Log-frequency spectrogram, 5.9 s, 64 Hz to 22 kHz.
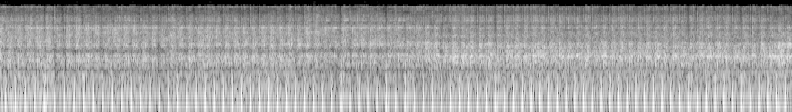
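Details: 1956 Gravely Model L single-cylinder on a test drive: ragged running with irregular pops and misfires, plus smoke; owner suspects an oil-fouled spark plug and a top-end problem, unconfirmed; carburetor and points are fine.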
